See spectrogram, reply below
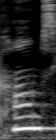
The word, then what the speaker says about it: calm: Going for a run calms you down. ال calm رو هم تلفظ نمی کنیم.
